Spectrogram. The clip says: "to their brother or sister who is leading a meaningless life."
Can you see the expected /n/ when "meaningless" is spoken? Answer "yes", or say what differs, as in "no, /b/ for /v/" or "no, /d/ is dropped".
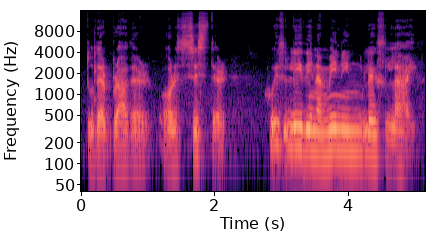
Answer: yes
